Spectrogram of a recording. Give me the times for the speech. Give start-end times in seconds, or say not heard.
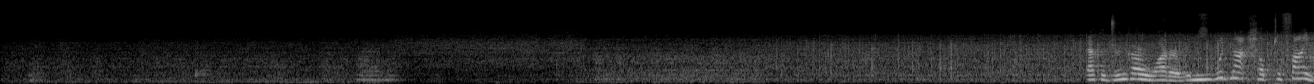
10.8-13.1.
